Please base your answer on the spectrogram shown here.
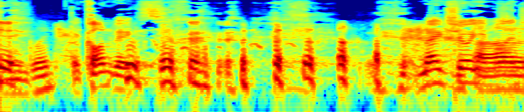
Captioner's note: laughing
